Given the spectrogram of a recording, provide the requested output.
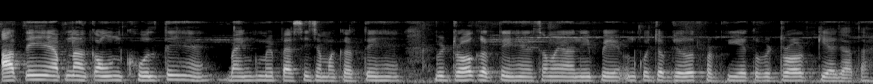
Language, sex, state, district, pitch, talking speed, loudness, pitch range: Hindi, female, Uttar Pradesh, Jyotiba Phule Nagar, 185 Hz, 190 wpm, -20 LUFS, 180-195 Hz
